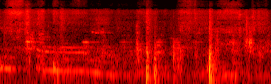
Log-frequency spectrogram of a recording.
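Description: A cardboard box is lifted and tipped.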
